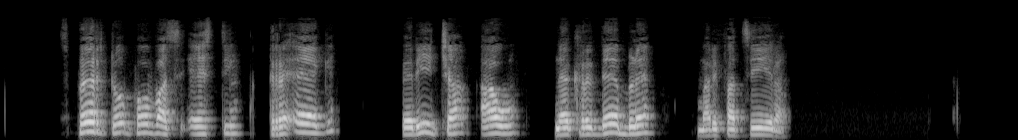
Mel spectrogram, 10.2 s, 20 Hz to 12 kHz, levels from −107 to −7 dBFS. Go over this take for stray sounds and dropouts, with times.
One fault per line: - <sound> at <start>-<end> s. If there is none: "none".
none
